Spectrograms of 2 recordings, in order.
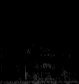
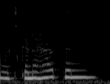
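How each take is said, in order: First: Soft suspense whisper. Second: Said in the usual way. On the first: A narrator's reading.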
